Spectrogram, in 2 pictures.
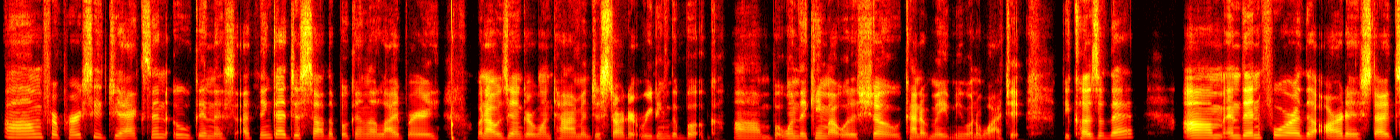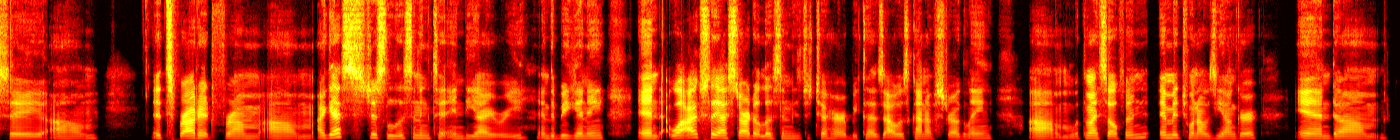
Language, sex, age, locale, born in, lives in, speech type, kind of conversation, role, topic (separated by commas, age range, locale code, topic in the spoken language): English, female, 18-19, en-US, United States, United States, conversation, unstructured, none, Which series or artist first sparked your obsession, and how did it shape your tastes?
